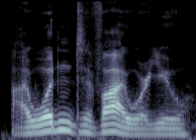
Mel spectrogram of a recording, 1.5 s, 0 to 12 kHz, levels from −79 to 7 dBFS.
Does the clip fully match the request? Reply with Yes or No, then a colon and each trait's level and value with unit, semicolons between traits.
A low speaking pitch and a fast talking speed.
Yes: low, 115 Hz; fast, 285 wpm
